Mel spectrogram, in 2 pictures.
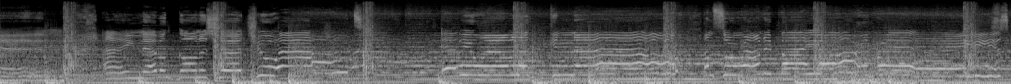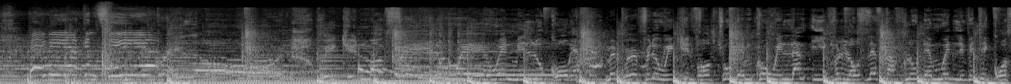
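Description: A loud dancehall cover song plays throughout, with a steady punchy beat under dense layered melody; the last few seconds thin out to sharper, more staccato rhythmic hits.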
